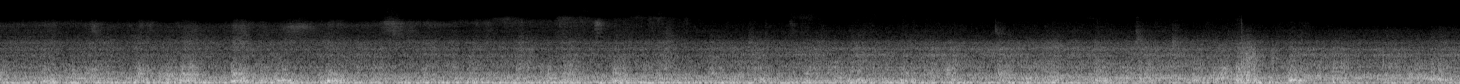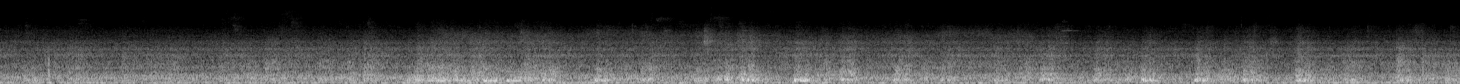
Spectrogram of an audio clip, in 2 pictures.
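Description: Interior running noise of an Aonami Line electric commuter train under way: a steady rumble of wheels on rail with scattered knocks from the track. It grows louder and rougher for a few seconds about two-thirds of the way through.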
